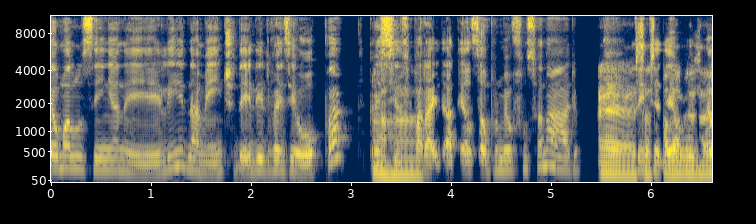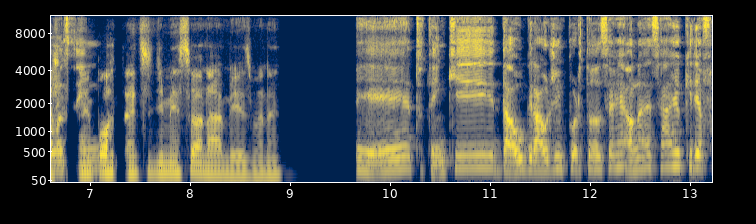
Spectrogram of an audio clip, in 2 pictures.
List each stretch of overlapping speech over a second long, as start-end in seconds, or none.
5.8-7.2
